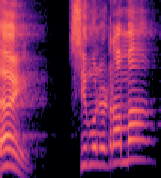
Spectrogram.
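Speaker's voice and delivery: Jesus calling Simon to come here. Retold or imitated. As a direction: summon Simon over.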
